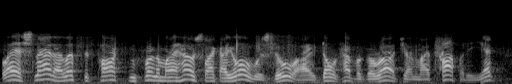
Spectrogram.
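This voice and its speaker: On a tinny old radio recording, an actor plays a desperate, flustered man with a very high voice. He stammers and protests, his pitch swinging widely, in forties mystery style. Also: animated, brisk, lightly acted. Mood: nervous. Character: anxious, desperate small-time garage owner, male. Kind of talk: 1940s radio acting. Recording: tinny, faintly noisy 1940s radio recording.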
